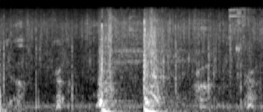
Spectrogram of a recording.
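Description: Sharp slashing hits ring out in a short burst of combat.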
